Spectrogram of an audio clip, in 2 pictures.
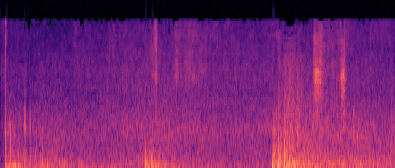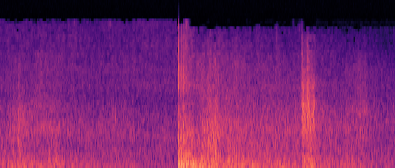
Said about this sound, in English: Most of them, it seems, didn't reach the ground. Instead, they were intercepted in mid-flight by Israel's air defence systems, explosions that could be heard in the skies above the whole region.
